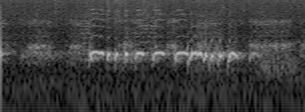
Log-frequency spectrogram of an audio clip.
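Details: Local zebra dove, a male in good voice, giving a burst of rapid chattering coos around one pitch in quick succession, with faint background hiss.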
